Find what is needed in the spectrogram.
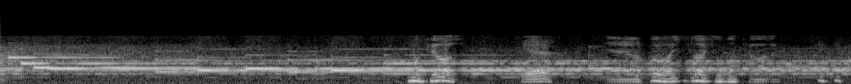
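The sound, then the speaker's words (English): A jaunty Monkey Island video game theme tune plays as a tinny, bright melody of sustained notes, steady throughout; after a few seconds people start talking over the music. “I didn't get the opportunity, but I'm going to play a Monkey Tune.”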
